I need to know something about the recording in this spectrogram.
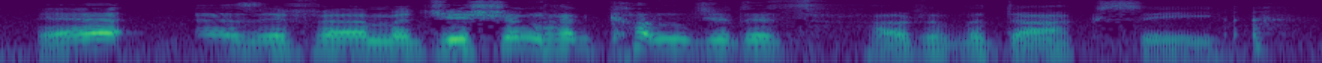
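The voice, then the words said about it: Irish brogue. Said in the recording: “You're Irish, aren't you? ... I can't disguise the brogue then, even after 25 years away. ... it's not only the accent.”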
